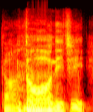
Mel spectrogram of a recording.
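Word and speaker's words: Dunn: D-O-N인데 발음상으로는 다 됐다. 던이지. 그러니까 다 됐다는 뜻도 되고 사실 이게 다 이루어졌다는 뜻도 되지만 턴에 떴어.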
